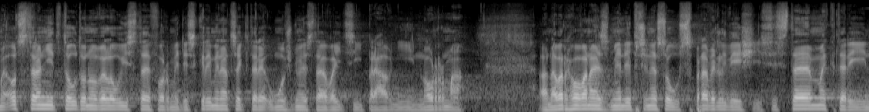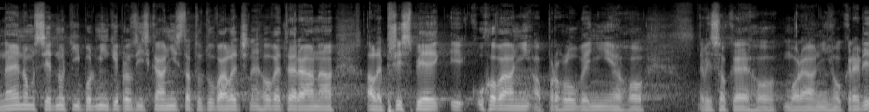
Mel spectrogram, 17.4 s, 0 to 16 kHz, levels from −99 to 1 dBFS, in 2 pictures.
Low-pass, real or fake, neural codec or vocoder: 14.4 kHz; real; none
